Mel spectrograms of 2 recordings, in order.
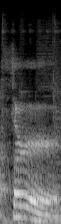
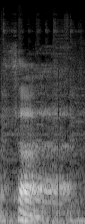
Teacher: Então, no lugar de ficar fur com a língua apontando para cima, fica fur com a língua relaxada, espalhada na parte de baixo da boca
